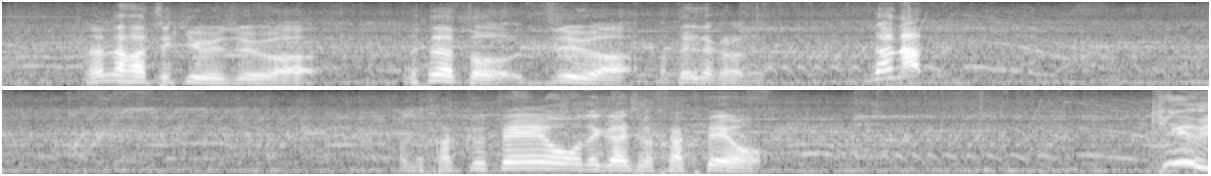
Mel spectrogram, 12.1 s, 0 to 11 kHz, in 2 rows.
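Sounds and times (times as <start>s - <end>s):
pachinko machine music and effects: 0.0s - 12.0s.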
